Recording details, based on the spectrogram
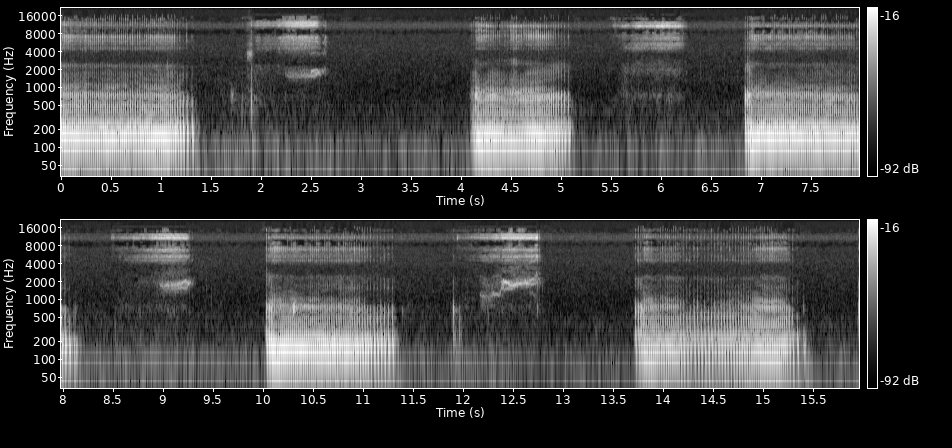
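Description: Loud, rattling snores with each breath in, about five a minute, with quieter breaths out between, from a sleeping pug.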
